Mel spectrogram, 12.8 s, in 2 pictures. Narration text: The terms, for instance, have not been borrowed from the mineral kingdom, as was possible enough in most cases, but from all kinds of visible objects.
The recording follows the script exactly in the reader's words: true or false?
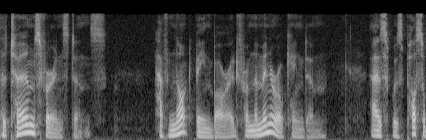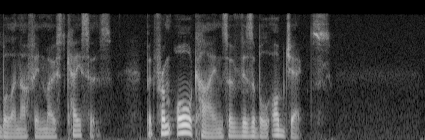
true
